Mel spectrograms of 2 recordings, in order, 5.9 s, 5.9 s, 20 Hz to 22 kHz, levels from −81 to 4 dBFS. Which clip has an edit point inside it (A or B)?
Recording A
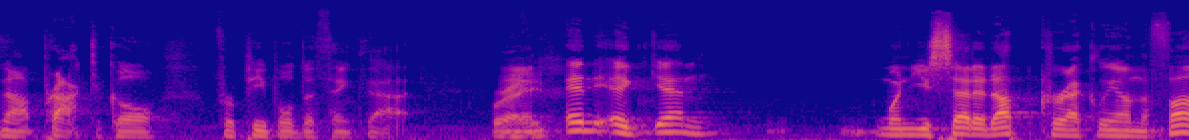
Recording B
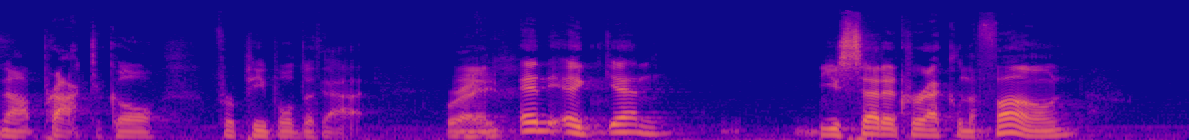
B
